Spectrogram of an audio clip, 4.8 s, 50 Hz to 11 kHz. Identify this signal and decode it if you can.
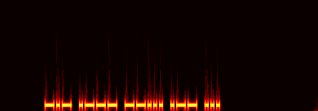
Morse code, heard as a keyed tone, about 30 wpm, 700 Hz. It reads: KJ7WS
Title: Speed Racing - USA Call Signs 28wpm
